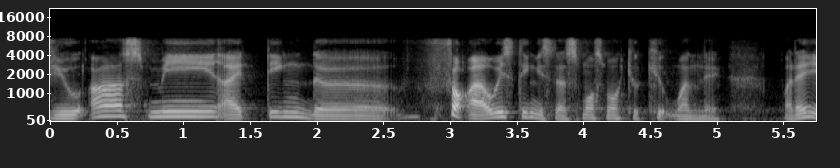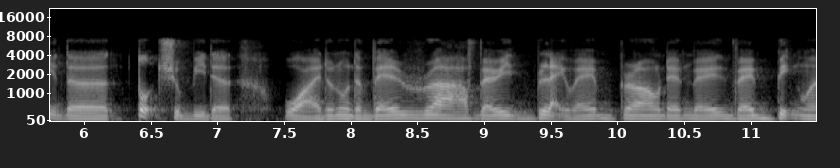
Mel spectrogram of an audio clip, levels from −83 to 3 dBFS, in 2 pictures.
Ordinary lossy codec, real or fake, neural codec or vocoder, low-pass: none; fake; codec, 16 kHz, 8 kbps, FunCodec, trained on Chinese and English, 25 frames a second; 7.2 kHz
